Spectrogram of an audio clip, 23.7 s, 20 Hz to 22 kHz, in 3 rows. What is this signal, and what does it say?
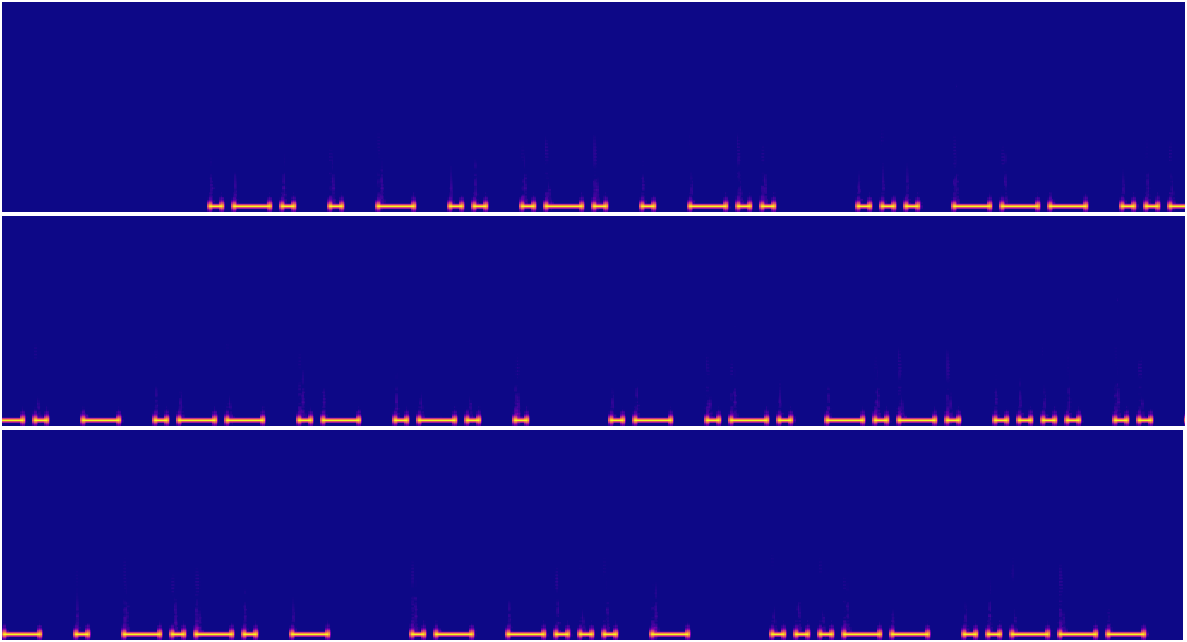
Morse code, heard as a keyed tone, about 15 wpm, 700 Hz. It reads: RETIRED SOFTWARE ARCHITECT ABT 32
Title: Practice QSO - Exchange 3 - More Info - 15wpm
